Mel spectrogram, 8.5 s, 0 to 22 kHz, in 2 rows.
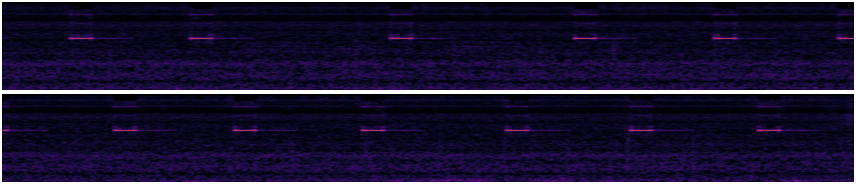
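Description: Daikin inverter air conditioner PCB signalling an A1 error with a steady series of short, faint electronic beeps, about one every 0.6 seconds, over a constant low hum.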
